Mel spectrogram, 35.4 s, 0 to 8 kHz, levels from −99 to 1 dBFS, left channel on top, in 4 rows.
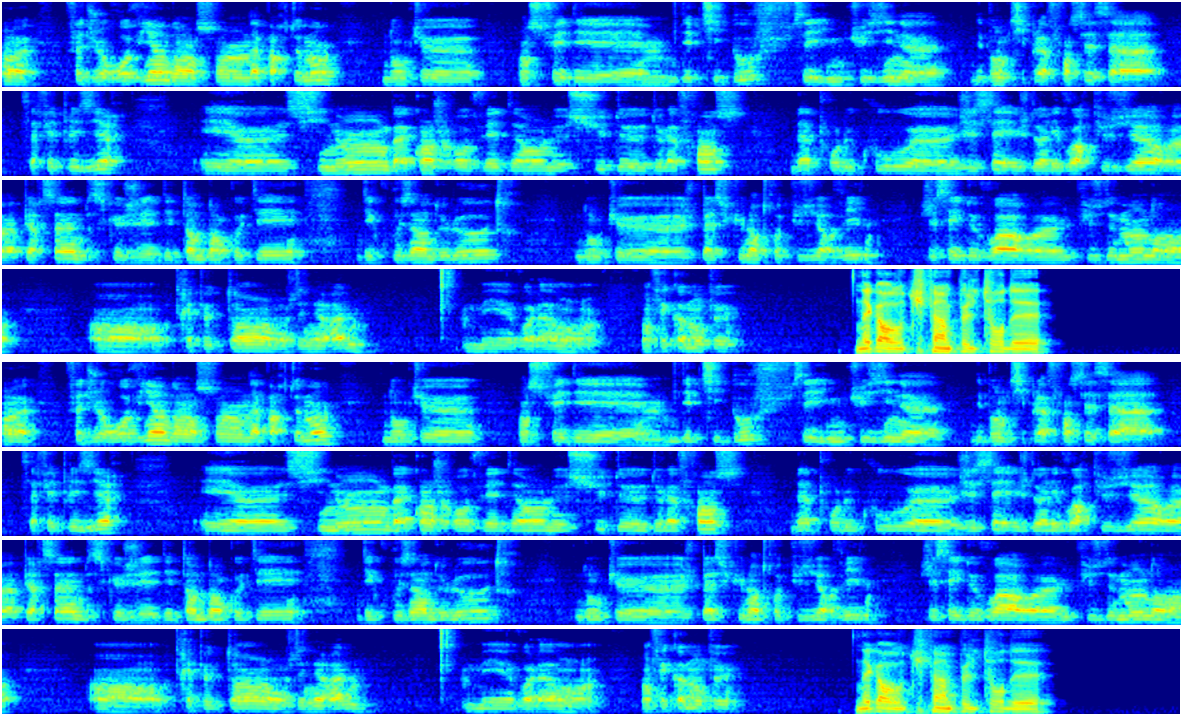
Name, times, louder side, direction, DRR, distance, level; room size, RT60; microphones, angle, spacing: voice 1, 0.0-2.5 2.8-3.6 3.9-8.7 9.0-10.0 10.3-14.4 14.8-21.5 22.0-24.2 24.6-26.6 27.2-29.2 29.8-31.0 31.3-32.0, equal, 10° right, 2.8 m, -42 dB
voice 2, 32.9-34.3, left 5 dB, 65° left, 0.6 m, -31 dB
10.5 x 7.3 x 2.6 m
head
